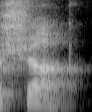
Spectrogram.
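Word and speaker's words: Shough: for Louisville Tyler Shu been saying his name wrong the entire time figured that out on the broadcast the other night it's Tyler Shu the guy has 1,674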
